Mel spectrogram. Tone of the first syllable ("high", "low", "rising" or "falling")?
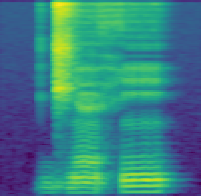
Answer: low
